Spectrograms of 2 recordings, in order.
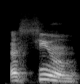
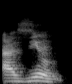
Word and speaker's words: assume: you have here vertically you have assume not assume i have not come across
